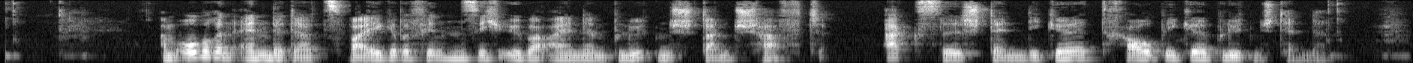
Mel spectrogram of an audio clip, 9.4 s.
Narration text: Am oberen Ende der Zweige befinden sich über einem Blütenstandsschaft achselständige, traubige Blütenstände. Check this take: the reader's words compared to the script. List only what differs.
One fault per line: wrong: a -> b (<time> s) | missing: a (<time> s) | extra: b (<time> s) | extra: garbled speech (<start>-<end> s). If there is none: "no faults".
no faults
